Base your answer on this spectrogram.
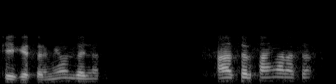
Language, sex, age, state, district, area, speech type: Marathi, male, 45-60, Maharashtra, Nanded, rural, conversation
